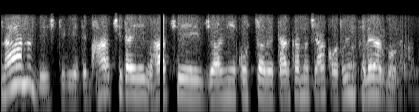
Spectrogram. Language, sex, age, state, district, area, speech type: Bengali, male, 30-45, West Bengal, Howrah, urban, conversation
